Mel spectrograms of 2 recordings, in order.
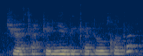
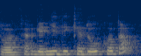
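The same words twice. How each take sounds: First: Soft, fast question to a dog; talking to a dog. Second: Said in the usual way. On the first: Real, not acted. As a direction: ask the dog playfully, softly. Asking the dog. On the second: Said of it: "repeats to the dog".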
